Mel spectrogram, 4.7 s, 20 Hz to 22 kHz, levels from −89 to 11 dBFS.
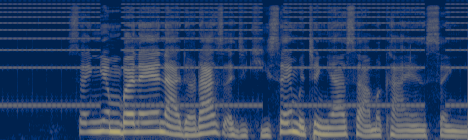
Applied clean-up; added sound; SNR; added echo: none; Alarm; 17 dB; none.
